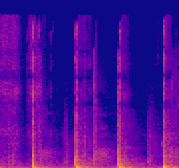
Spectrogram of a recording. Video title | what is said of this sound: Wheat Keto Bread Recipe | when you tap it, it'll sound hollow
